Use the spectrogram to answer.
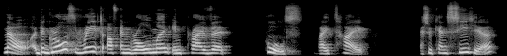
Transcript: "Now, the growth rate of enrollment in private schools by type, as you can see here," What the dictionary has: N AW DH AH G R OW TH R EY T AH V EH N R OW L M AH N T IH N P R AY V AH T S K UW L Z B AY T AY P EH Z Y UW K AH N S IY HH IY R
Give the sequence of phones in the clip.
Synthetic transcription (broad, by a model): N AW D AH G R OW TH R EY T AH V EH N R OW L M AH N T IH N P R AY V AH T S K UW L S B AY T AY P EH S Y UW K AH N S IY HH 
